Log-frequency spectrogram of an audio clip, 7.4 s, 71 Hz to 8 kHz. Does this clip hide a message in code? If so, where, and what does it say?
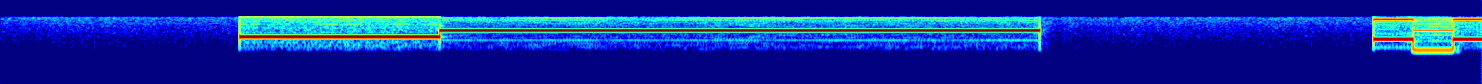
Yes: two-tone page from 1.2 to 5.2 s, heard as a one-second tone, then a three-second tone, about 1010 then 1430 Hz.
